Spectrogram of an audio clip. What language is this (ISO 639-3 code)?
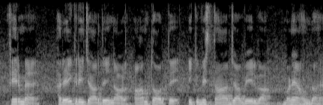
pan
